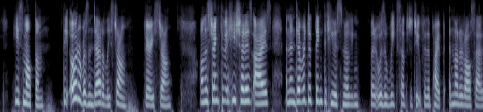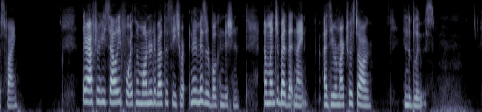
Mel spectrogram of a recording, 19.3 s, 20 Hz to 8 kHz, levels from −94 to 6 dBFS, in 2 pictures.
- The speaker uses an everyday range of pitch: Yes, average, 4.4 semitones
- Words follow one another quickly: Yes, fast, 215 wpm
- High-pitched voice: Yes, very high, 255 Hz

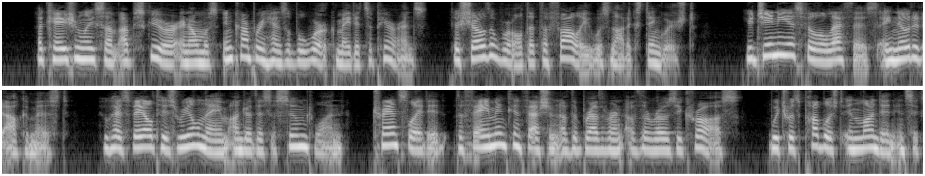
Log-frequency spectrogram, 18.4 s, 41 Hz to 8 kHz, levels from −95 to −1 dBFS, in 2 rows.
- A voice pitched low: No, high, 200 Hz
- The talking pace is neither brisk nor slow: Yes, average, 175 wpm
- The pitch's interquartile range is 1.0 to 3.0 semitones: No, average, 3.4 semitones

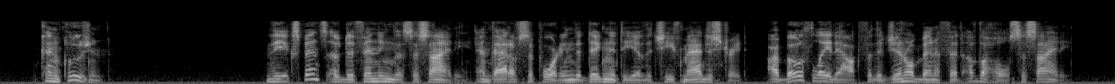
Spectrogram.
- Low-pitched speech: Yes, low, 115 Hz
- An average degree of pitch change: Yes, average, 3.6 semitones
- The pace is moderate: Yes, average, 155 wpm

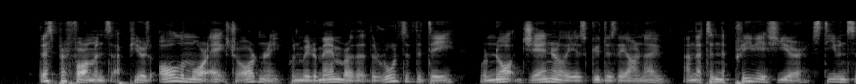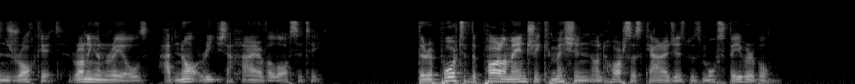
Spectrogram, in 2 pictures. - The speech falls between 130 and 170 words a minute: No, average, 185 wpm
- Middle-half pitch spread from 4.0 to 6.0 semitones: Yes, average, 4.3 semitones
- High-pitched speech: No, low, 105 Hz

